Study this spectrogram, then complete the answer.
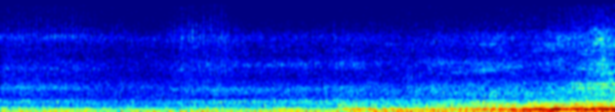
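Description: A motorcycle engine hums as it rides past.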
